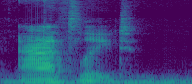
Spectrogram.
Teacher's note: There are 2 syllables in athlete. Athlete. Which one is stressed? It's the first syllable again.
